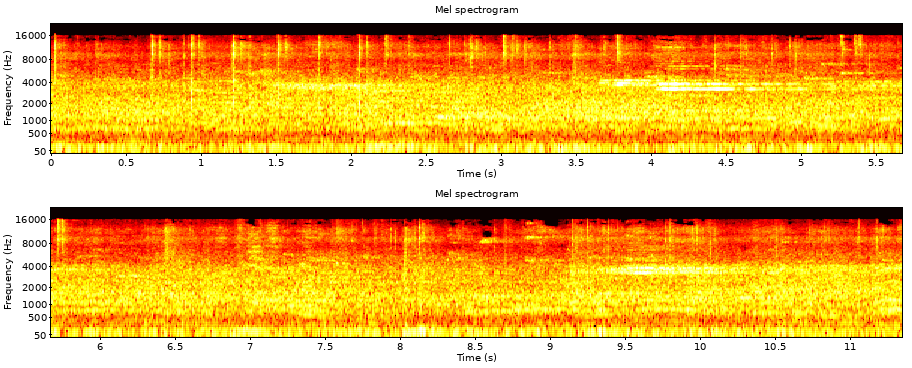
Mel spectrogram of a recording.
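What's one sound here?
A volleyball thumps as it is hit.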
